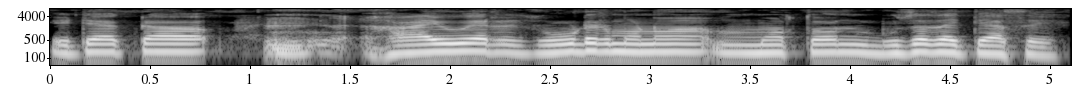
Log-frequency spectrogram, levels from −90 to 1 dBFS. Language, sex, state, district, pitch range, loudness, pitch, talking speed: Bengali, male, Tripura, South Tripura, 155-175 Hz, -14 LUFS, 170 Hz, 105 wpm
